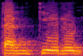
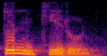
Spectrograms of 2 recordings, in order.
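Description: First: The first vowel is an open 'a' sound. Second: The first vowel is a rounded 'u' sound. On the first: The speaker calls it wrong. "Ini tankirun" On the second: The speaker calls it right. "ini dibacanya tunkirun"

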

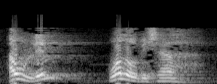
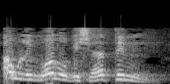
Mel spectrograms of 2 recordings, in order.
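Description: First: The last word ends in an h sound. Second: The last word ends in a t sound. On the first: The phrase stands at a pause. "Kalau berhenti" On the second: The phrase continues into following speech. "Tetapi kalau kita mau lanjutkan"

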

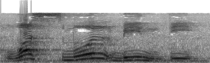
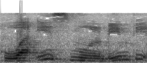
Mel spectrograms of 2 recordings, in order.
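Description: First: The initial vowel of ismul is dropped and linked. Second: The initial vowel of ismul is fully pronounced. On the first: The speaker calls it right. "Kalau di tengah hamzah wasal itu tidak dibaca" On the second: The speaker calls it wrong. "bukan begitu"

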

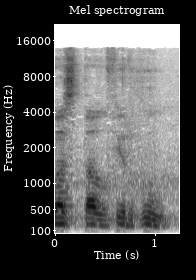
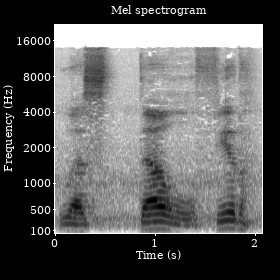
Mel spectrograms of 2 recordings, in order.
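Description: First: The word ends with an added u vowel. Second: The word ends with a light puff of breath. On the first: The speaker calls it wrong. "jangan dibaca dhammah hunya, jangan wastaghfirhu" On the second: The speaker calls it right. "diberikan aliran angin sedikit"

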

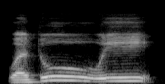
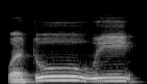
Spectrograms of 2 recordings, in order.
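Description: The two takes are said the same way.

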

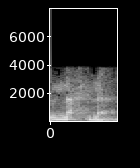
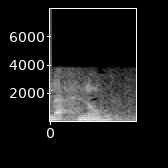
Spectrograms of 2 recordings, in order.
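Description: First: The word ends with a final a vowel. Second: The word ends with a final u vowel. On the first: "وهو عند اللبنانيين مبني على الفتح" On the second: "مبني على الضم"

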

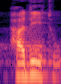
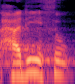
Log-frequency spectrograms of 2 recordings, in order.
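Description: First: The final consonant is not made between the teeth. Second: The final consonant is made between the teeth. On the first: The speaker calls it wrong. "لا نقول هل أتاك حديث، حديث لا" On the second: The speaker calls it right. "حديث ثو، ثاء مثلث تخرج الثاء من طرف اللسان مع طرف الثنايا العليا"

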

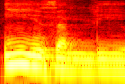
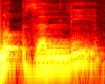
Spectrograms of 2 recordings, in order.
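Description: First: The word begins with a long 'ee' sound. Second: The word begins with an 'oo' sound. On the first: "إذا بدأنا بها نقول إيذلي" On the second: "ومنهم من يقول أؤذلي"

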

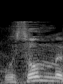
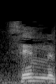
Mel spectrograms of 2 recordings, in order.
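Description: First: The word has its classical Arabic vowel. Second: The word has its colloquial Egyptian vowel. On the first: This is the standard written-language form. "وسم في العربية بتاعتنا" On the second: This is the everyday spoken form. "سم في اللغة بتاعتنا الدارجة"

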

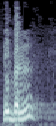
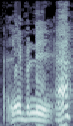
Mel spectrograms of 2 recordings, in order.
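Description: First: The word ends on a consonant, no final vowel. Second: The word ends on a short i vowel. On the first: The speaker calls it wrong. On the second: The speaker calls it right.

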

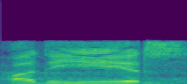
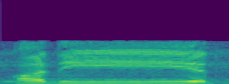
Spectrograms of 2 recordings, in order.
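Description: First: The final r trails off with audible breath. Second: The final r ends cleanly without breath. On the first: The speaker calls it wrong. "الصوت اللي في آخر الراء هذا، ها قدير، هذا الهمسة هذا غلط" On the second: The speaker calls it right. "الراء ليست مهموسة"

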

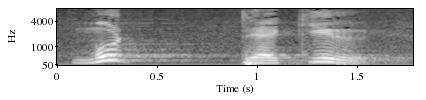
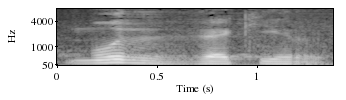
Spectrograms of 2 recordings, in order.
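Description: First: The middle consonant is a plain d sound. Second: The middle consonant is a voiced th sound. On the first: The speaker calls it right. "Sekarang dengan dal" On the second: The speaker calls it wrong. "bukan dengan dal"

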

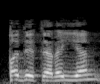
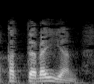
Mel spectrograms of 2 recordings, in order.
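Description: First: The d is pronounced separately with a bounce. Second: The d merges fully into the following t. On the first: The speaker calls it wrong. "لضحكوا وقالوا ماذا يقول هذا" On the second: The speaker calls it right. "بل يجعلونها تاء ويدغمونها في التاء التي بعدها"

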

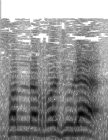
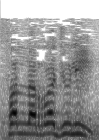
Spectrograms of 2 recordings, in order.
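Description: First: The last word ends with an a vowel. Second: The last word ends with an i vowel. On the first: "لا تقل صلى الرجلا" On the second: "ولا تقل صلى الرجلي"

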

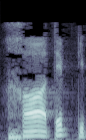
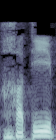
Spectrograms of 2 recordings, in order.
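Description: First: The first vowel is long, the second short. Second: The first vowel is short, the second long. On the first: Someone is proposing marriage. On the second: Someone is delivering a sermon.

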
